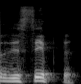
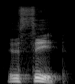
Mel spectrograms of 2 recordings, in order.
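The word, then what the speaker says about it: receipt: रिसीट, इट्स नॉट रिसिप्ट, इट्स रिसीट।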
